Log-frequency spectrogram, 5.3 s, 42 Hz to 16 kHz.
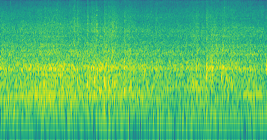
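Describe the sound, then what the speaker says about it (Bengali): The 12863 SMVT Bengaluru Superfast Express runs through Golanathra station, heard from inside a 3E coach as a loud, unbroken roar of wheels and carriage rattle with a faint clickety-clack rhythm. "আমাদের ট্রেন প্রবেশ করলো গোলানাথরা স্টেশনে"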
